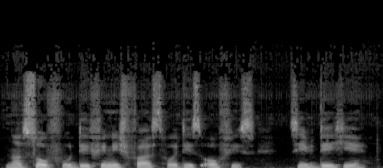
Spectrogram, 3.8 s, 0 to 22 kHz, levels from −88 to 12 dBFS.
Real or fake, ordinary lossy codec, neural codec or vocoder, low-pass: real; MP3, 64 kbps; none; 19.8 kHz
